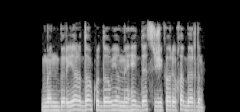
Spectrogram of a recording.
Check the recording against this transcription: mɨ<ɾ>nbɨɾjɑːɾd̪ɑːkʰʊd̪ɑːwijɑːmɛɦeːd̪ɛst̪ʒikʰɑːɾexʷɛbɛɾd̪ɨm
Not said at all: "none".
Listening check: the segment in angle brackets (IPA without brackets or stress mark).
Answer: none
